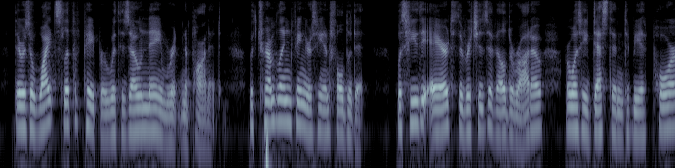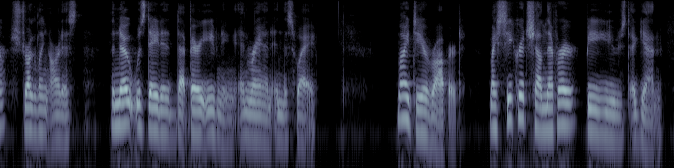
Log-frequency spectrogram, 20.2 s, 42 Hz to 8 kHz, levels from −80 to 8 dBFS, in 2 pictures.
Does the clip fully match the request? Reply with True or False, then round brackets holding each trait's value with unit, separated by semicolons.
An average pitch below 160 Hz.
True (135 Hz)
